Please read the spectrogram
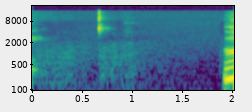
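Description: A pause in speech, near silence apart from one short, faint click about two-thirds of a second in. Speech resumes just before the end.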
